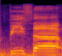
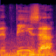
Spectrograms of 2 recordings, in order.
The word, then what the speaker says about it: Ibiza: Model Brooke Burke, she used to do a travel show, and she used to go to Ibiza, or Americans pronounce it Ibiza, and she would go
